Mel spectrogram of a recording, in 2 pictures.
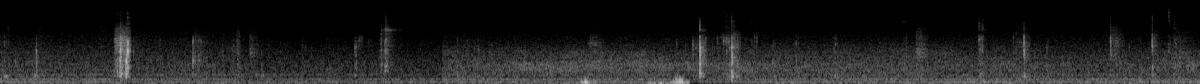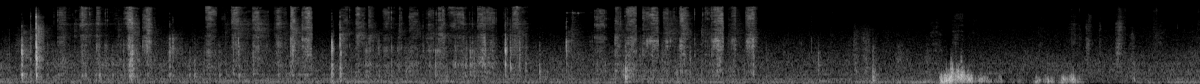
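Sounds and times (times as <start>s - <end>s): tools clicking and scraping on metal: 11.5s - 20.3s.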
